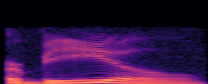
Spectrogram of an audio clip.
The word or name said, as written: Erbal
